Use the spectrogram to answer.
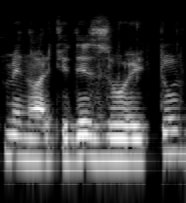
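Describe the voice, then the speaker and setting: A man's voice: mid-range voice, level tone, takes it slowly, vocal fry, warm tone, a little hiss or hum. A man with a Brazilian Portuguese accent teaching a programming lesson, thinking aloud as he types and checking in with listeners after each step. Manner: thinks aloud while typing, with frequent checking "tá?". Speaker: programming instructor. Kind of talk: screencast coding lesson.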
